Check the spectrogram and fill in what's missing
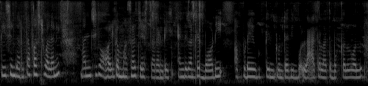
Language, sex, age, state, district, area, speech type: Telugu, female, 18-30, Telangana, Mancherial, rural, spontaneous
